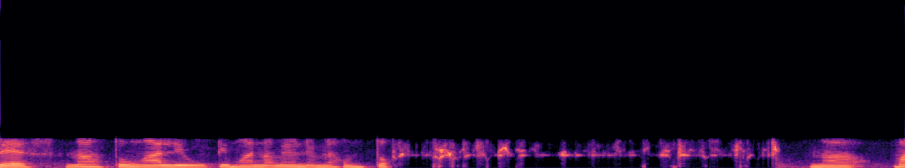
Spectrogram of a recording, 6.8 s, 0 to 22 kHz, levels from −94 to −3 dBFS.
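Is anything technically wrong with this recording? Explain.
Yes. From 2.9 to 5.9 s there is a codec payload misread. The speech turns to garbled noise and warble, which fits octet-aligned AMR frames being unpacked as bandwidth-efficient.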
